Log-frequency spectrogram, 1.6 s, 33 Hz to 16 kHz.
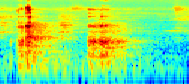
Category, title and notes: Sound effects > Animals
Primates - Vervet Monkey
A vervet, a type of African monkey, vocalizes at Hope Ranch Zoo in Guyton, GA. Recorded with an LG Stylus 2022. Fun Fact: Steve the monkey of Cloudy with a Chance of Meatballs franchise is this kind of Old World monkey.
chatter, monkey, jungle, safari, vervet, africa, primate, savanna, zoo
